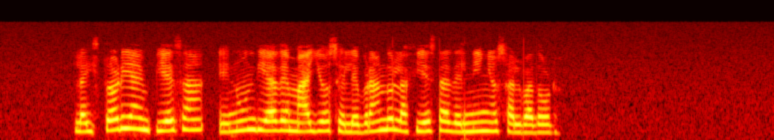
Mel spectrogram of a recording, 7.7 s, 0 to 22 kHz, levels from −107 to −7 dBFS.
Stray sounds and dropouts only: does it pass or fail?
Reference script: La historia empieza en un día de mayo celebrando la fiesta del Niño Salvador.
pass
